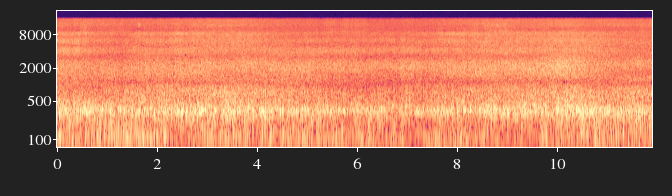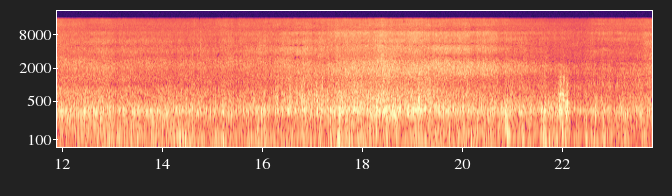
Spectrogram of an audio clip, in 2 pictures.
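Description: Surf washing steadily onto the beach, mixed with wind noise on the microphone; the wash swells a couple of times.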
